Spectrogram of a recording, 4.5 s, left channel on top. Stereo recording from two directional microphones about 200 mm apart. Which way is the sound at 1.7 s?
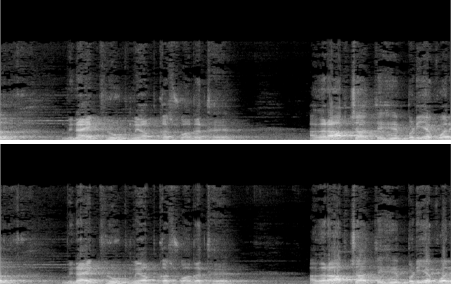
5° right (ahead or behind).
